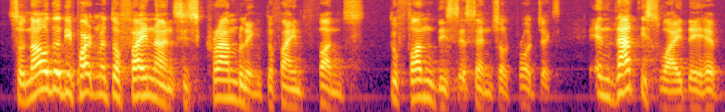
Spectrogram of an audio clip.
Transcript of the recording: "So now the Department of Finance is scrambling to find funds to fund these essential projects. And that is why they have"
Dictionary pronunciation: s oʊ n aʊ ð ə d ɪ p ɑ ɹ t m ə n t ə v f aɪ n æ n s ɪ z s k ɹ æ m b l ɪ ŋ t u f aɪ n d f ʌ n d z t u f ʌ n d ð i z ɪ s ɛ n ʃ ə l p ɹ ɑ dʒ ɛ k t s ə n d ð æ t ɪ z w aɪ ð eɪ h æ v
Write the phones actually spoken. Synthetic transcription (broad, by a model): s oʊ n aʊ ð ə d ɪ p ɑ ɹ t m ə n t ə v f aɪ n æ n s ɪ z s k ɹ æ m b l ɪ ŋ t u f aɪ n d f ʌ n d s t u f ʌ n d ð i s ɪ s ɛ n ʃ ə l p ɹ ɑ dʒ ɛ k t s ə n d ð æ t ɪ s w aɪ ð eɪ h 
